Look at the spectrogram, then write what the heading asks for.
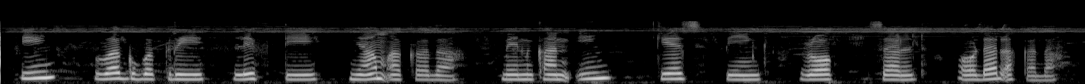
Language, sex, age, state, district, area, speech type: Santali, female, 18-30, Jharkhand, Seraikela Kharsawan, rural, read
